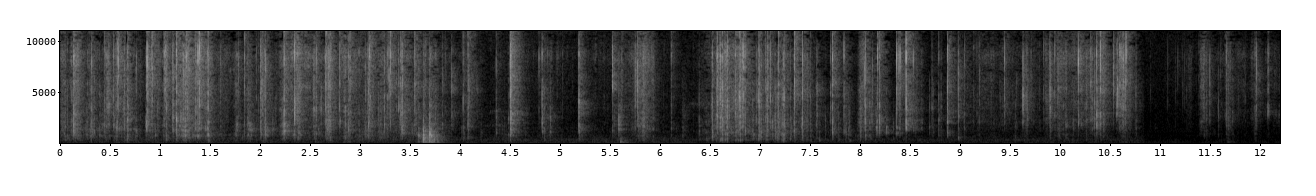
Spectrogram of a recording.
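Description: Cooking-sheet paper and a cut-open paper milk carton crinkling and rustling as they are peeled away from a set cake, with one dull thump about four seconds in. The rustling stops suddenly near the end.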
